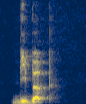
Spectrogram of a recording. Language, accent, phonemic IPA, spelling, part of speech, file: French, France, /bi.bɔp/, be-bop, adjective / noun, LL-Q150 (fra)-be-bop.wav
- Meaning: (adjective) Influenced by bebop; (noun) bebop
